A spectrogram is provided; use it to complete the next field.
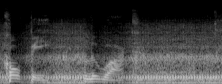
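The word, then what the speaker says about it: kopi luwak: But they also have another type of coffee that they're famous for and that is kopi luwok, right? Coffee luwalk or pronounced kopi luwok.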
